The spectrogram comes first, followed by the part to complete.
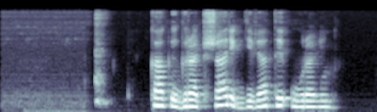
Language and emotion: Russian, neutral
